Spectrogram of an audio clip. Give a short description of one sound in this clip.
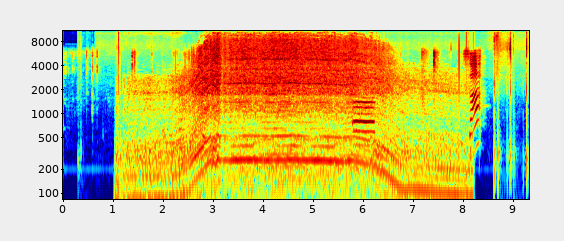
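A car engine revs up, roars steadily and then winds down.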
